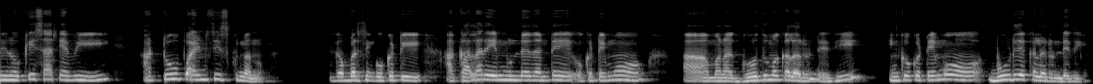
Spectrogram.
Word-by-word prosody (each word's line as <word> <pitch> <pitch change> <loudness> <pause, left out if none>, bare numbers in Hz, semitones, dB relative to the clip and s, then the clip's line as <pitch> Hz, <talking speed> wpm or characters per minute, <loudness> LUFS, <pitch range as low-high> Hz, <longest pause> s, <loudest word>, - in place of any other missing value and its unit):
నేనొకేసారి 215 +3 0
అవి 200 0 +1 0.6
ఆహ్, 195 - -4
2 235 - +2
ప్యాంట్స్ 220 +1 +1
తీసుకున్నాను. 190 -10 -2 0.8
'గబ్బర్‌సింగ్' 185 0 +2
ఒకటి 185 -1 +1 0.4
ఆ - - -5
కలర్ 215 +6 +1
ఏముండేదంటే, 200 -1 +2 0.2
ఒకటేమో 185 +4 -1 0.7
ఆహ్, - - +1
మన 155 - +2 0.2
గోధుమ 205 +4 +4
కలరుండేది. 180 0 +1 0.5
ఇంకొకటేమో 200 +4 +1 0.5
బూడిద 220 +2 +4
కలరుండేది. 145 -6 +1
195 Hz, 105 wpm, -21 LUFS, 180-210 Hz, 0.8 s, గోధుమ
